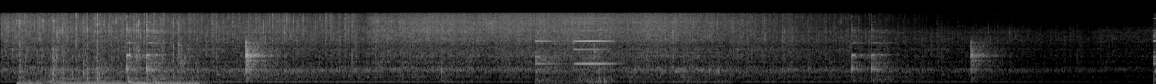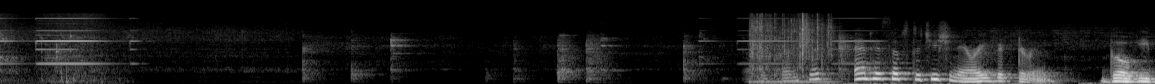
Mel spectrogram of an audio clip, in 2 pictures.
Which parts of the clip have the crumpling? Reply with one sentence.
The crumpling can be heard from 0.1 to 2.0 s and from 19.1 to 20.0 s.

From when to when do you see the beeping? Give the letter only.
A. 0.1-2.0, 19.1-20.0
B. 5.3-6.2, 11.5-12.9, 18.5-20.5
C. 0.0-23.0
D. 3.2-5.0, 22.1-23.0
B.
